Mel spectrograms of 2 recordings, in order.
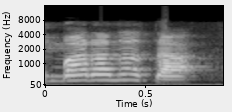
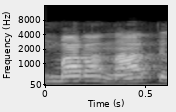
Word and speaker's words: Maranata: E Maranatá, como nós dizemos, os católicos, e Maranata, como dizem nossos irmãos evangélicos ou protestantes, Maranata. Não importa a pronúncia, porque o significado é o mesmo.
